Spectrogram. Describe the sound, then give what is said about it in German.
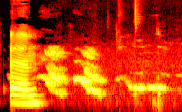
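A dog barking because it wants to go outside: one sharp, whiny bark, then softer yips and whimpers. “das ist der Hund, der möchte raus.”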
